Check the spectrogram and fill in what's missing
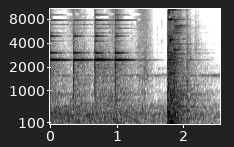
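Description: Metallic clinks from a repair hammer in The Elder Scrolls IV: Oblivion, three quick light taps in an even rhythm, then a louder glassy crack as the hammer breaks, all fairly close and without talk.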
